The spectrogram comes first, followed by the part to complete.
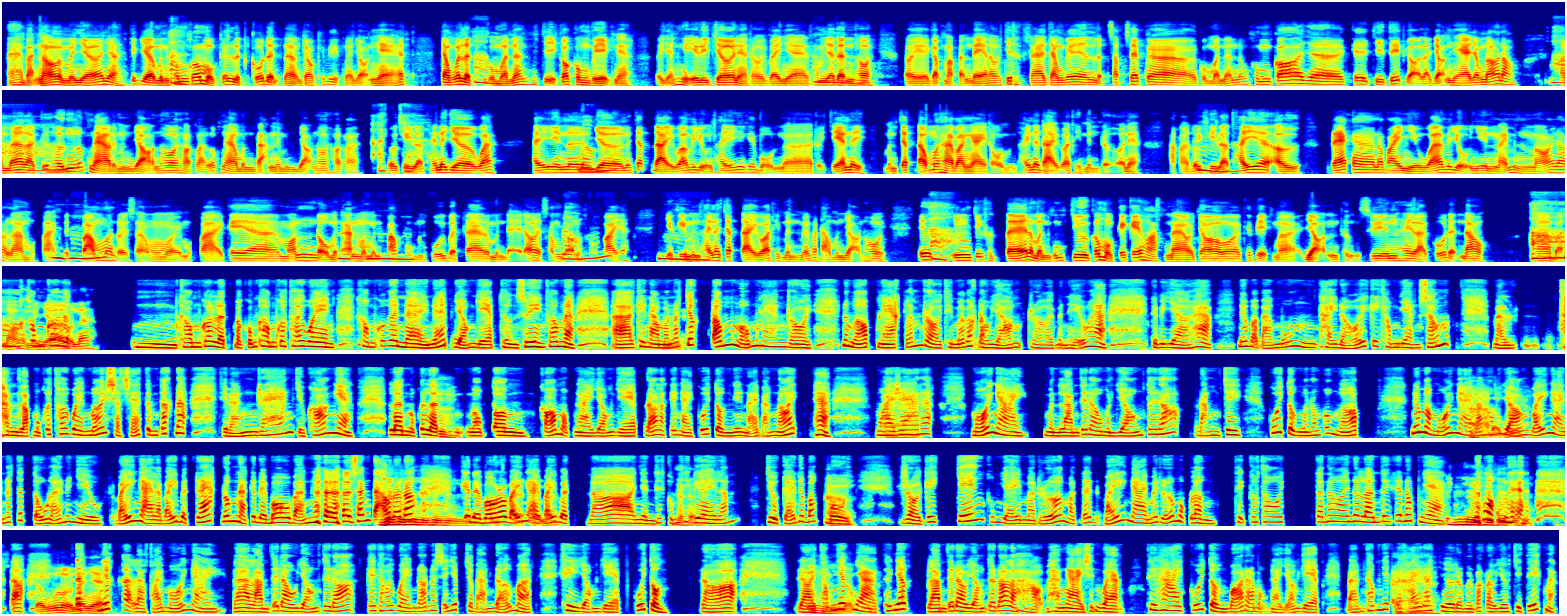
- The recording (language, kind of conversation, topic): Vietnamese, advice, Làm sao để duy trì thói quen dọn dẹp mỗi ngày?
- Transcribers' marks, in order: other background noise; laugh; laugh; laughing while speaking: "đúng hông nè?"; laugh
